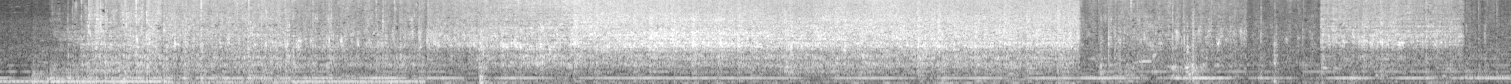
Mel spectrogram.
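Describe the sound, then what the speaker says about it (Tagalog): Salted dorado fish frying in hot oil, a continuous loud sizzle and crackle that swells and dips over about fifteen seconds with no voices. "Ipiprito muna natin tong isdang dinorado"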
